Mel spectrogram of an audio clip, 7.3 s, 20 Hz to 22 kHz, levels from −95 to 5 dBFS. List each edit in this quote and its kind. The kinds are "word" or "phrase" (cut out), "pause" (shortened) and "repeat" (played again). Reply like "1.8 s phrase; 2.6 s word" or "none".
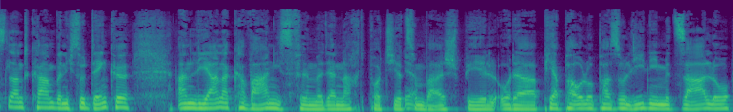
none

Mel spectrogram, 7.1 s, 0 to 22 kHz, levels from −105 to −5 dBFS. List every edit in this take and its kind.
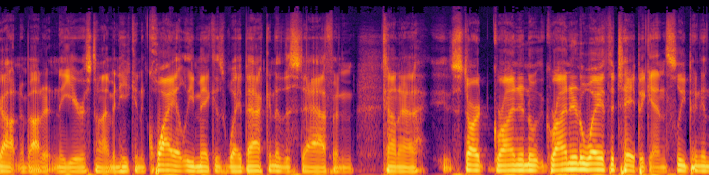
3.8 s word

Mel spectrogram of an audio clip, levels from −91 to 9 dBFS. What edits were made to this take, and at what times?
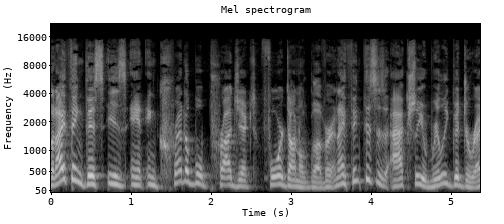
none

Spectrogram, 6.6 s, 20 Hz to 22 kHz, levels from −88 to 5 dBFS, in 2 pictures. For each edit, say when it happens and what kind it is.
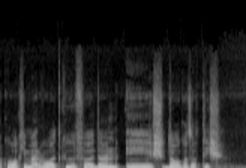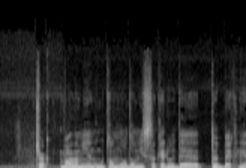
none

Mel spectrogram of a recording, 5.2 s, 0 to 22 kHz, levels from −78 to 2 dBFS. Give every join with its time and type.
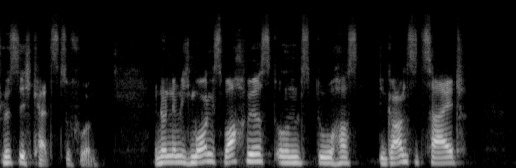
none

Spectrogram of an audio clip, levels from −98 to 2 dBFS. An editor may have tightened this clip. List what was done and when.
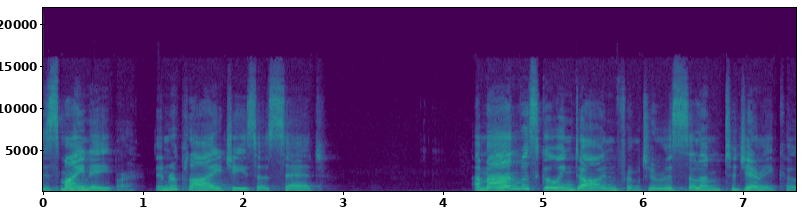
1.0 s pause

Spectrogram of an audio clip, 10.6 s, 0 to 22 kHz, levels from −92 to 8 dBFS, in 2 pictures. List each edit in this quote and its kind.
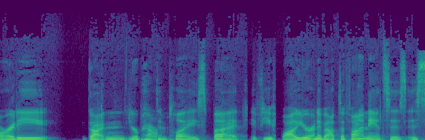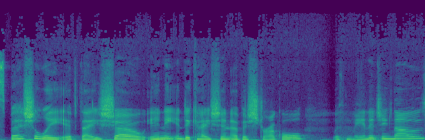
2.0 s phrase; 3.1 s pause; 3.4 s word; 3.9 s word

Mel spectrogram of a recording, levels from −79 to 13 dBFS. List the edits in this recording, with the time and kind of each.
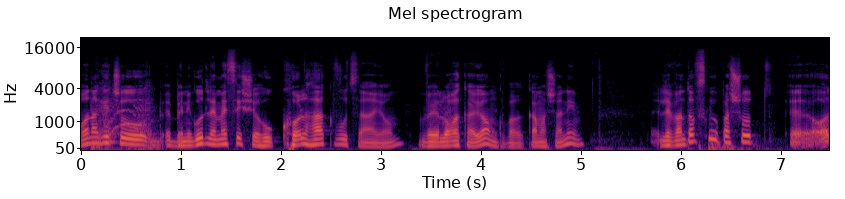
none

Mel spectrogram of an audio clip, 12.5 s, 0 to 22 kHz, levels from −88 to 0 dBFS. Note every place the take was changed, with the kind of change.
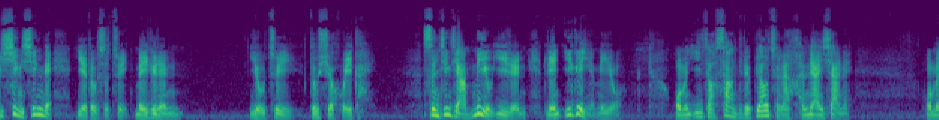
1.8 s pause

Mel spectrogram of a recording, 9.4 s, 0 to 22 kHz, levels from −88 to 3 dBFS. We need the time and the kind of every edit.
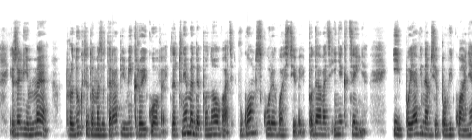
3.4 s pause; 4.7 s pause

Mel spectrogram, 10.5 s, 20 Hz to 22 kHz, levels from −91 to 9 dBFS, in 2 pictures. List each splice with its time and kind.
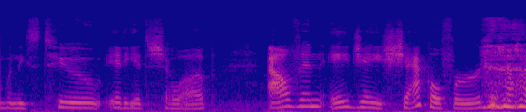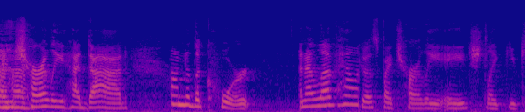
7.0 s word; 8.8 s phrase

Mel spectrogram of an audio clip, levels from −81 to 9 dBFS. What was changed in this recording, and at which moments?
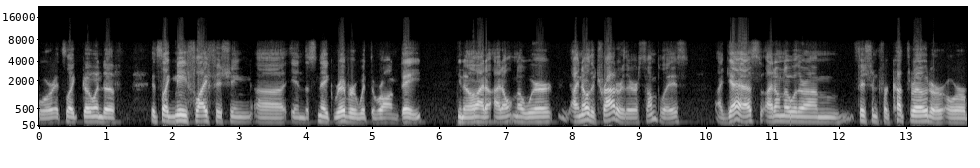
none

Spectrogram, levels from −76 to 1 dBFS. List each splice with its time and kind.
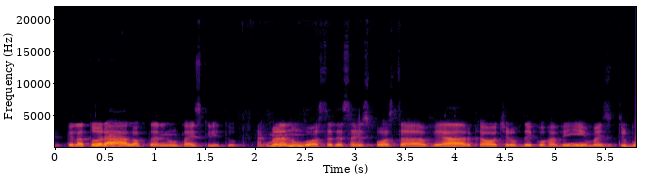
2.0 s pause

